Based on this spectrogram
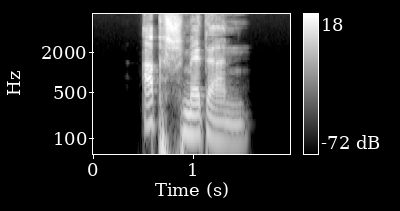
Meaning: to reject
- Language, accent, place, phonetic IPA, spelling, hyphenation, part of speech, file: German, Germany, Berlin, [ˈapˌʃmɛtɐn], abschmettern, ab‧schmet‧tern, verb, De-abschmettern.ogg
